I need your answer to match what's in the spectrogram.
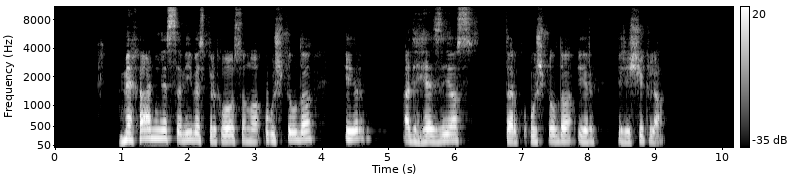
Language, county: Lithuanian, Utena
